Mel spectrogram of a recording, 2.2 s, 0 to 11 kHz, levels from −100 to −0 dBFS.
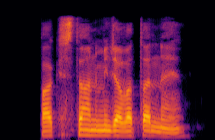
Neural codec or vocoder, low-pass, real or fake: codec, 16 kHz, 2 kbps, X-Codec, WavLM features, trained on Multilingual LibriSpeech; 7.2 kHz; fake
